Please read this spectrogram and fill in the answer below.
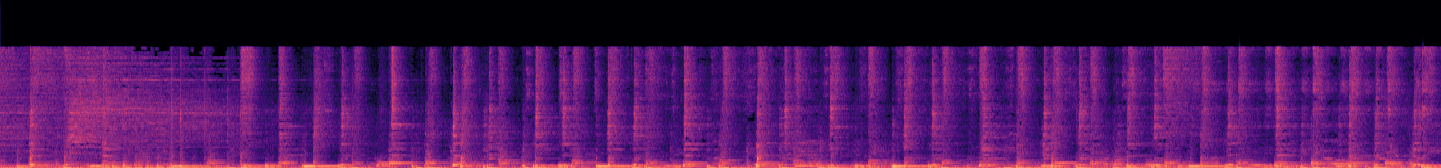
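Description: A live band playing a go-go groove. A drum kit and hand percussion keep a dense, steady beat under repeating bass and melodic notes, with no singing yet.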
